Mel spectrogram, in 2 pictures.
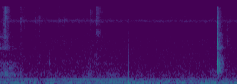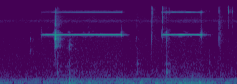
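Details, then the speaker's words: Glucose meter switched on to test nasal drip for glucose in a person who suspects a cerebrospinal fluid leak: two short, high electronic beeps in a quiet room, signalling it is on and ready. "it beeps to say that it's on it's ready to go"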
